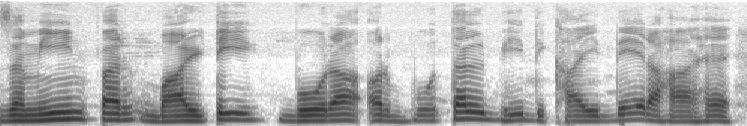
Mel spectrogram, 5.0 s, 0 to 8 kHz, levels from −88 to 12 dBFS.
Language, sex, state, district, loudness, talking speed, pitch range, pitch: Hindi, male, Jharkhand, Ranchi, -16 LUFS, 145 wpm, 125-150 Hz, 135 Hz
